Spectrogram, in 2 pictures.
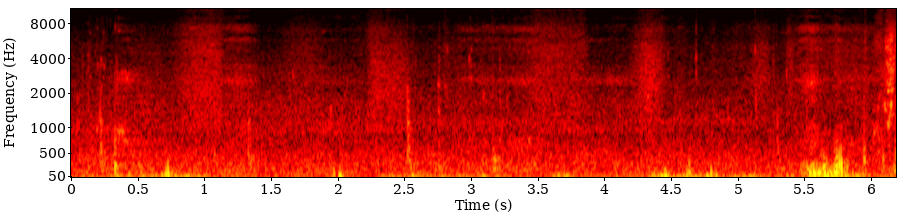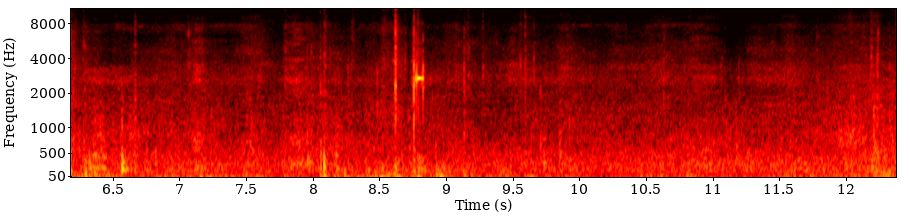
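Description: Wind buffeting the microphone and water moving around a fishing kayak, with scattered knocks and clicks of gear being handled on board. The loudest is a heavier low thump about six seconds in.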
